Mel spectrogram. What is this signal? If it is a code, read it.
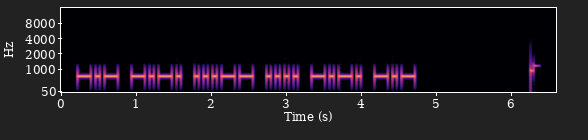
Morse code, heard as a keyed tone, about 20 wpm, 700 Hz. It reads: KC3HCK
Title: USA Callsign DE Callsign - 6 Characters - 20wpm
